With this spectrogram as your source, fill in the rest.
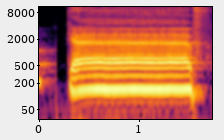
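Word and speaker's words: ك: আবার বলুন কাফ। কাফের মাখরাজ আমরা স্ক্রিনে দেখতে পাচ্ছি। কাফের মাখরাজ হলো জিহ্বার গোড়া থেকে একটু আগে বাড়িয়ে তার বরাবর উপরে তালির সঙ্গে লাগিয়ে উচ্চারিত হয়।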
